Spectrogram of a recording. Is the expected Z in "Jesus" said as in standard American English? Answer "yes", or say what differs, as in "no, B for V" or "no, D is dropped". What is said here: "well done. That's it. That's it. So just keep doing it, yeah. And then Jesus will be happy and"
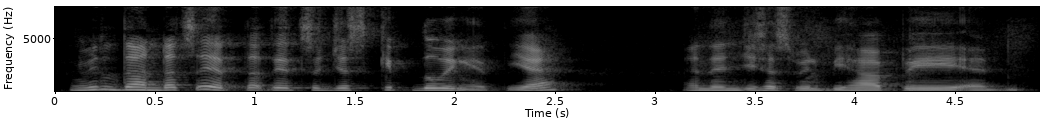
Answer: no, S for Z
